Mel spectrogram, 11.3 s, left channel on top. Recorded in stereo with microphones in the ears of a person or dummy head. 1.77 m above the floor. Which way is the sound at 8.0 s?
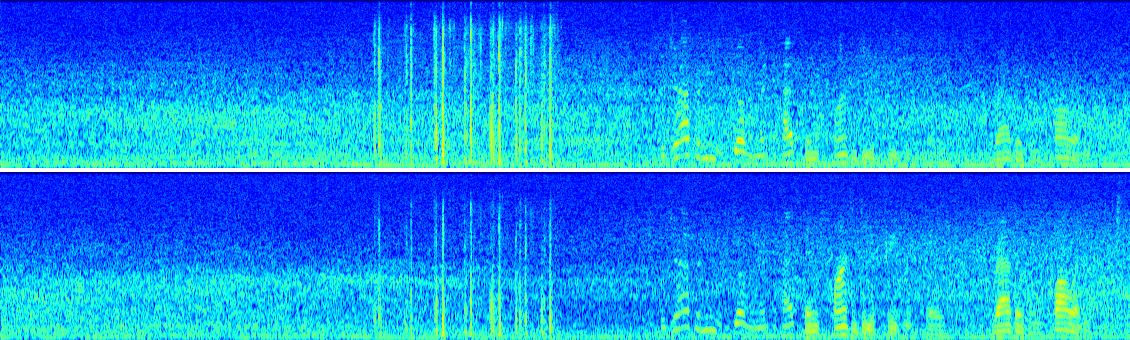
60° right (ahead or behind).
